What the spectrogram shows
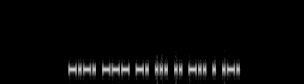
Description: Morse code, heard as a keyed tone, about 53 wpm, 700 Hz. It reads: CONSIDER
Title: Sentences from Top 600 Words - New Word Drill - 50wpm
